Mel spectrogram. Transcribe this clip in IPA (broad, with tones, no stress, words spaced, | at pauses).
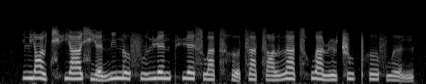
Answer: ljɑ˥˨ʊ̯t͡ɕʰjä˦ɕjɛ̰˨˩ n̪i˦nɤ˥˨ fu˨˦lɥɛ˦npʰɥɛ˥˨ swä˥˨t͡sʰɤ̰˨˩t͡sä˥˨t͡sɑ˨˦ʊ̯ lä˥˨t͡sʰwä˥˨ɻɻ̩˨˦ ʈ͡ʂu˦pʰɤ˦ fwə̰˨˩n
